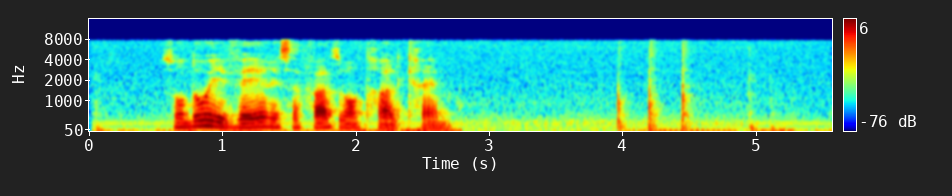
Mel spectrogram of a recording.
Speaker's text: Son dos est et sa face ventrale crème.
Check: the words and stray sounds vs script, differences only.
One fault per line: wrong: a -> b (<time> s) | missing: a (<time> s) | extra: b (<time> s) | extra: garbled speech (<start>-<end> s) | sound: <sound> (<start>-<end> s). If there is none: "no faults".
extra: vert (1.0 s)
sound: thud (4.0-4.9 s)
